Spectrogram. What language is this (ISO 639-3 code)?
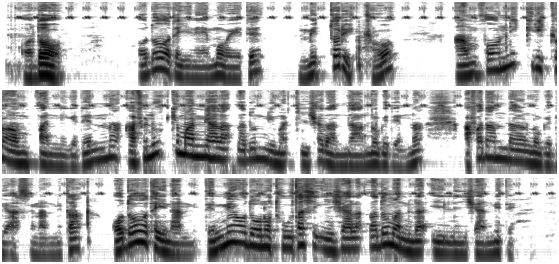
sid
